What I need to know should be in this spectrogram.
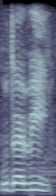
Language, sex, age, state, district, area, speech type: Tamil, female, 18-30, Tamil Nadu, Ariyalur, rural, read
